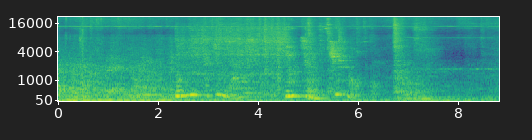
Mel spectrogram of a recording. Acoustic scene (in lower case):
elevator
